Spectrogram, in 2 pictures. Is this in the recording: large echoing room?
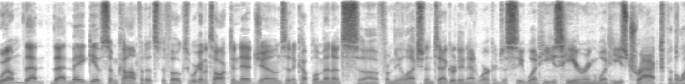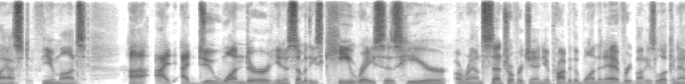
no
